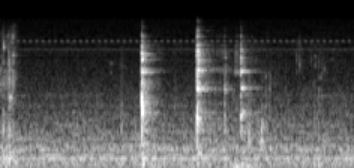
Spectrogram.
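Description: A spoon clinking against a china plate while scooping porridge: a light tap at the start, then three sharp, ringing clinks close together in the second second.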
